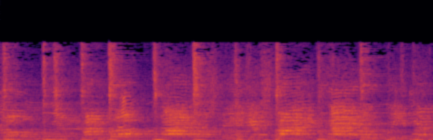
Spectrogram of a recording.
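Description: Swedish folk music performed by a group, a tune with several pitched parts and a steady rhythmic pulse.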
